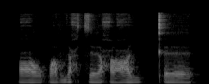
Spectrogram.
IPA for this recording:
ʕ ɔː p ɑ v i ħ t͡s ɛː ħ ɑ ʕ i | kʼ ɛː

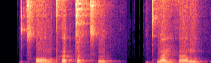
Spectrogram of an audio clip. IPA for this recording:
t͡sʰ ɔː˨˧ m pʰ ɐ˥ t̚ t̪ ɐ˧ t̚ t͡sʰ ɵ˨ t̚ | kʷʰ aː˨ j h ɐ˨˧ m

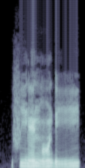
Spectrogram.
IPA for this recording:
f i˧ ɾ ɛ̃˨˦ ŋ ɔ̃˨˦ ɗ iː˨˦

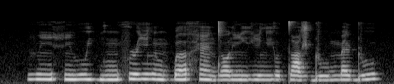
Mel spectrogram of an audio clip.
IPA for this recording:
β ĩ h ĩ β u j ɡ ũ f ɹ i l ũ ɓ ʌ h æ̃ d ɔ ɾ ĩ j i l j ʊ t̪ ɑ z ɖ u m æ ɖ u

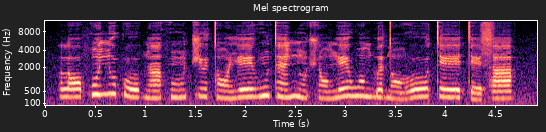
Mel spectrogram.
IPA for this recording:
l ɔ˨ f ɔ̃˦ ɲ o˦ ɓ oː˨ ɡ ã˨ f ũ˨˦ t͡ʃ ɨ˧ t ɔ̃˨ j eː˧ v ũ˦ t ɛ̃˨˦ ɲ ũ˨ ʃ ɔ̃˨ ŋ eː˦ w ɔ̃˦ ɡ͡b ə˧ d ɔ̃˨ ɣ oː˦ t eː˦ t e˨ s a˦

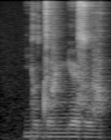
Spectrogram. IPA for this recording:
j ʊ d ɛ v ɲ ɛ z ʊ v

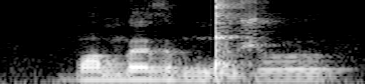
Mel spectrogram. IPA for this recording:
b ɑ˦ m ɜ˦ ð ə˧ b ŋ͡ǃ u˨ ʒ ʊː˧

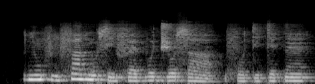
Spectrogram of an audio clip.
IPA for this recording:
d ũ˦ f i˧ f a˦ n u˧ s i˨ f ɛ˧ b o˦ d͡ʒ o˦ s a˦˨ | f o˨ t i˨ t e˧ t ɛ̃˧

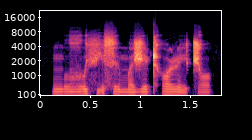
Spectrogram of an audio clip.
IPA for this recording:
ŋ o˧ ɣ o˦˨ fʲ ɛ˨ s ɘ˦˨ m ɐ˦ ʒ e˦ ʈʰ ɔ˦ ɭ e˨˦ t͡ʃ ɔ˦

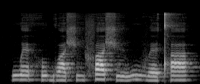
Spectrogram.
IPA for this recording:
w ɛ˨ h ʊ˨ ɡʷ a˨ ʃ i˨ f a˦ ʃ ɪ˨ β u˦˨ β ɛ˨ tʰ a˦

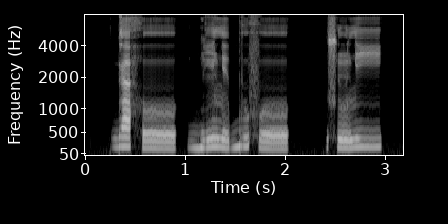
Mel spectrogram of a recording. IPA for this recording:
ɡ a˦ h oː˨ | ɡ͡b ĩ˨˦ l ɪ˨ b u˦ f oː˨ | s ũ˨ l iː˦

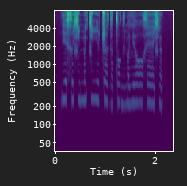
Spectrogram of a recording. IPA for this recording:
ɾʲ ɛ x ə ɕ i m ə̃ t͡ɕ iː ʈ͡ʂ ɜ ɡ a t ɔ ɡ ə̃ n ɔ lʲ ɔː x ɛː ɕ ə̃

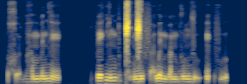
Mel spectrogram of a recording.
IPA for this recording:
χʷ a̰ bʱ ʌ m b ɛ n z ẽ | p e ɡ ĩ m b ʌ ǁ a̰ ŋ͡ǁ i f a̰ w e m b a m b ɯ w n z ṵ ʔ ẽ ʔ f ṵ

